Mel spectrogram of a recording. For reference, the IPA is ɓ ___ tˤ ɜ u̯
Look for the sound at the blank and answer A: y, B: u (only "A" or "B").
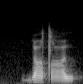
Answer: B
